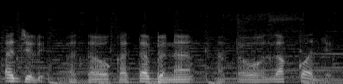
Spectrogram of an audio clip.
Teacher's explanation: Lafaz-lafaz tersebut dibacanya dipantulkan karena huruf qalqalah yang disukunkan berada di tengah-tengah kalimat, yaitu qaf, jim, dan dal. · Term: qalqalah sugro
